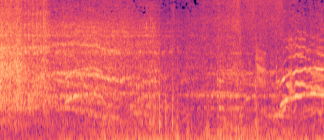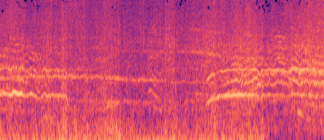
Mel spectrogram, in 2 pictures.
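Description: A roller coaster rattles and roars along its track.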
